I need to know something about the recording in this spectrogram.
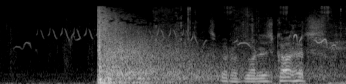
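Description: A rifle fires a single loud shot in a forest.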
